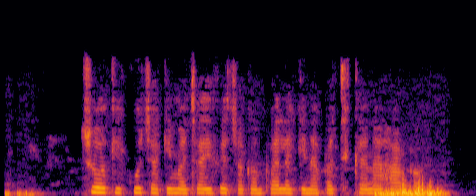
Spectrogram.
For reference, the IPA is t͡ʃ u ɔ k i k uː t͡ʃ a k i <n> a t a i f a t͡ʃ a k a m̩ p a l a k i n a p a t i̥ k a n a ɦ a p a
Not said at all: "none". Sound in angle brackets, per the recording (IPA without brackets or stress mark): m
